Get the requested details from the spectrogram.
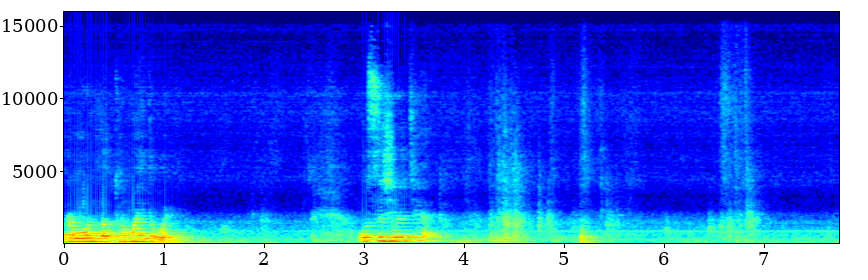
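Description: A young woman speaks calmly into a microphone over loudspeakers in an echoing room.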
